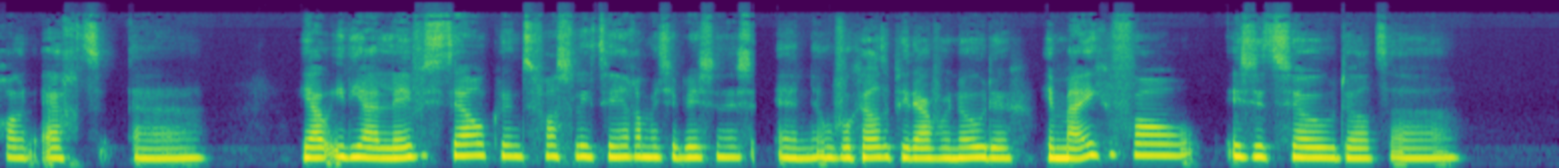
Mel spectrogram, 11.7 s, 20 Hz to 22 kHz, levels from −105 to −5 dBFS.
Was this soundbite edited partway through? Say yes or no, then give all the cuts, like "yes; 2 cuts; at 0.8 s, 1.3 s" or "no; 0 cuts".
yes; 3 cuts; at 5.7 s, 7.8 s, 9.1 s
